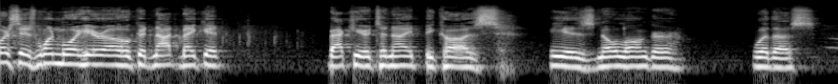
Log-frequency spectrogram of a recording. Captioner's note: cheering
